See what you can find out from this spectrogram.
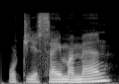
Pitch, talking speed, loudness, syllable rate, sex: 130 Hz, 300 wpm, -14 LUFS, 5.8 syllables/s, male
